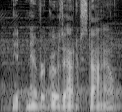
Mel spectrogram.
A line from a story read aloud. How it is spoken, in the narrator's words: said nervously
